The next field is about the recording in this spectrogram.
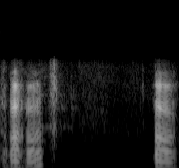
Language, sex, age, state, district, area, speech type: Odia, male, 18-30, Odisha, Nabarangpur, urban, conversation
